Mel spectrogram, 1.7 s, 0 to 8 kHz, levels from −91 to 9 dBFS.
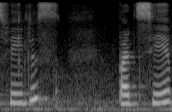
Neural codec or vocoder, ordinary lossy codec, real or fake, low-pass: none; none; real; 7.2 kHz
